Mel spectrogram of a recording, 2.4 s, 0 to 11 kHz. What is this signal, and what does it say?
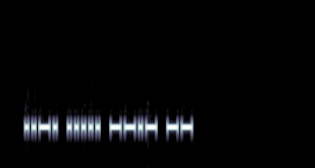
Morse code, heard as a keyed tone, about 45 wpm, 700 Hz. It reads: F5QM
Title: DXCC-100 Call Signs - 4 Characters - Repeated 3x - 45wpm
